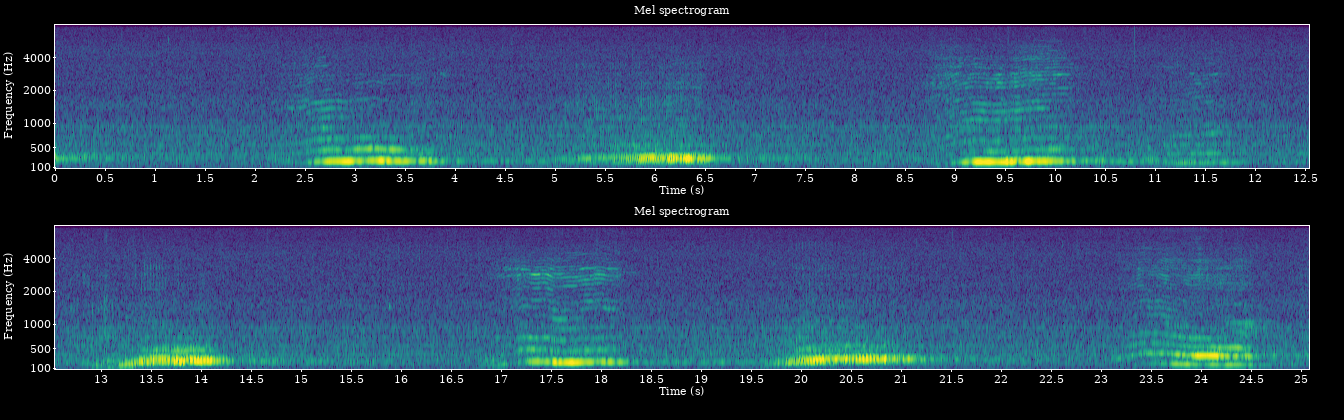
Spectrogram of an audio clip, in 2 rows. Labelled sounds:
2.3	3.4	humpback whale, 1.3 to 2.5 kHz
9.0	10.1	humpback whale, 0.97 to 3.9 kHz
16.9	18.2	humpback whale, 1.6 to 4.5 kHz
23.4	24.6	humpback whale, 0.84 to 5.1 kHz

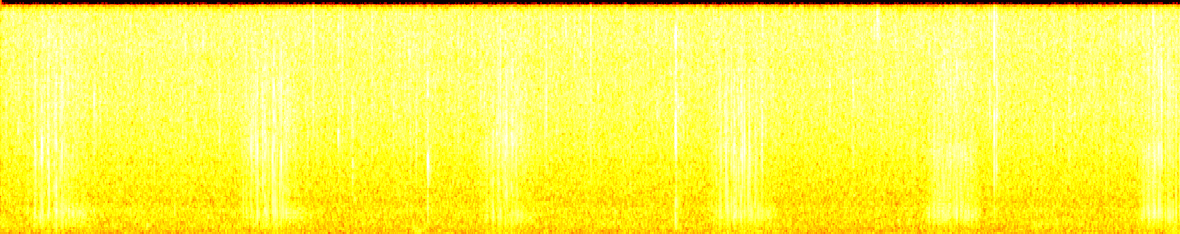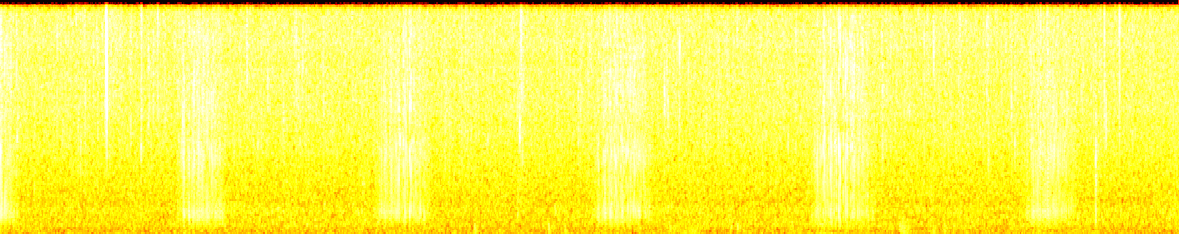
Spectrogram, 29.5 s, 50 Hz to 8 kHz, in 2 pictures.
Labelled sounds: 27.6	27.8	invertebrate grinding on or near the hydrophone, 0.78 to 0.91 kHz

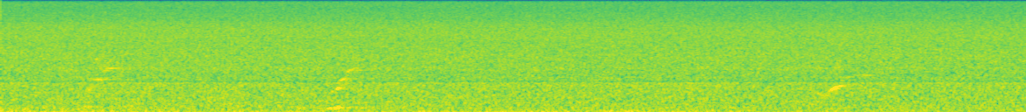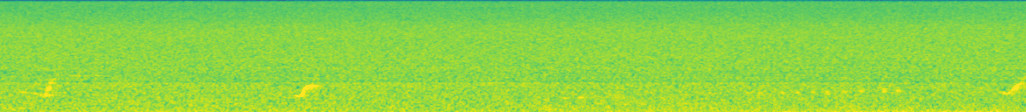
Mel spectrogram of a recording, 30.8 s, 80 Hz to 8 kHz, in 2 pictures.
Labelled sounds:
1.5	1.8	humpback whale, 1.2 to 1.4 kHz

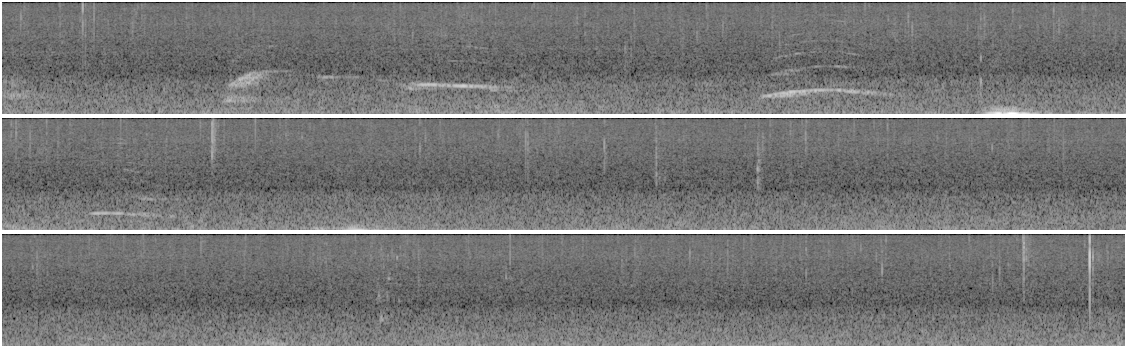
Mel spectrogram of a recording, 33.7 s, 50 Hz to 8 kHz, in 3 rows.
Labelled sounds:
2.3	2.9	humpback whale, 0.78 to 1.2 kHz
4.0	4.9	humpback whale, 0.78 to 0.91 kHz
7.7	8.1	humpback whale, 1.1 to 1.3 kHz

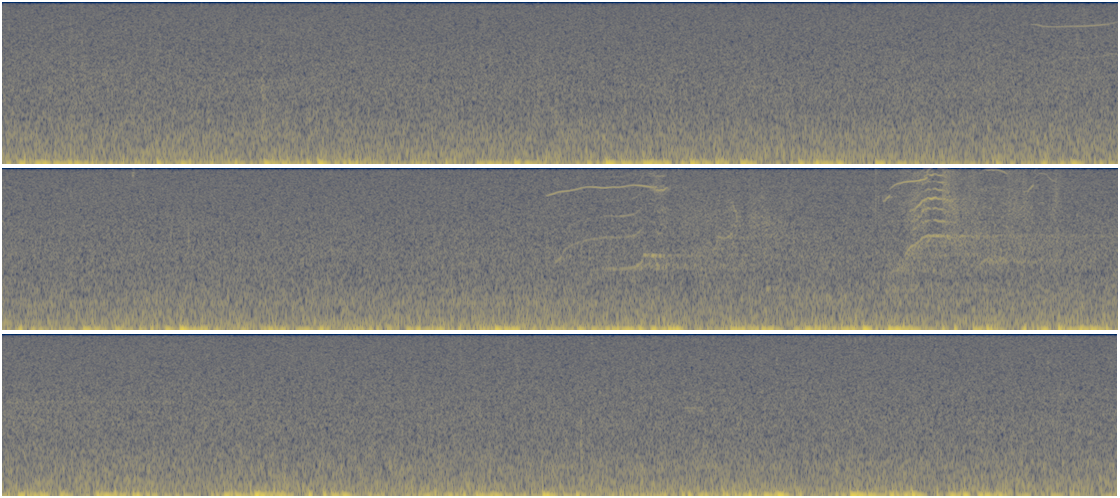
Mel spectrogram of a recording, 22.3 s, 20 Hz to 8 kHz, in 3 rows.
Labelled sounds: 6.8	7.5	killer whale, 5.2 to 5.7 kHz

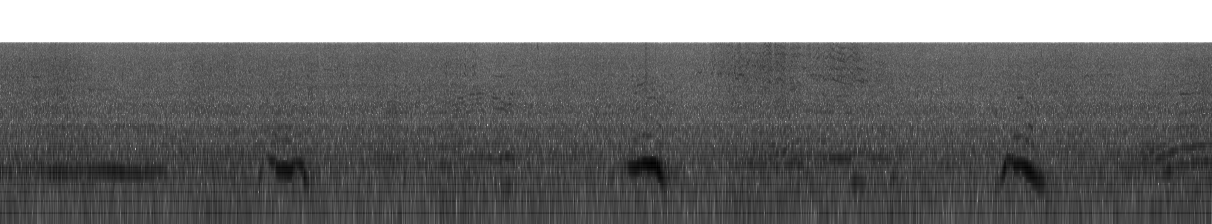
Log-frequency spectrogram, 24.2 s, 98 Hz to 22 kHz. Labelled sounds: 9.3	10.2	humpback whale, 1.5 to 2.3 kHz
9.9	10.1	Pacific white-sided dolphin, 3.4 to 3.6 kHz
12.7	12.9	humpback whale, 2.7 to 3.0 kHz
15.5	15.8	Pacific white-sided dolphin, 5.8 to 6.1 kHz
16.5	17.4	Pacific white-sided dolphin, 2.9 to 6.5 kHz
23.6	23.9	humpback whale, 2.2 to 2.3 kHz

